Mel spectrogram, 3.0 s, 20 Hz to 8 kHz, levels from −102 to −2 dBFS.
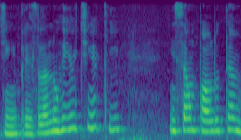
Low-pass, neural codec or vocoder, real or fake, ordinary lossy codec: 7.2 kHz; codec, 16 kHz, 16 kbps, FunCodec, trained on Chinese and English, 50 frames a second; fake; none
